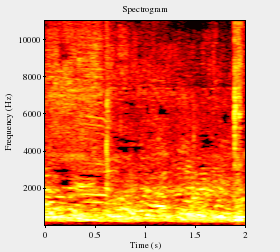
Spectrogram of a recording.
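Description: Speech only: voices talking, with chatter behind them.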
